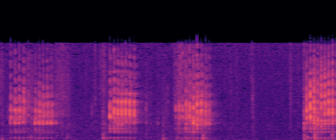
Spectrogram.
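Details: An angry pet Toco toucan attacking shoes on the floor gives four harsh, croaking rattles, each a quick string of clicks lasting about half a second, with pauses between the bursts in a quiet room.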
